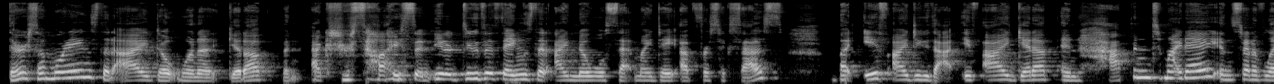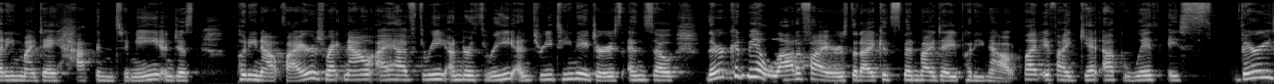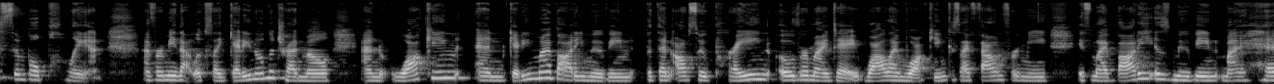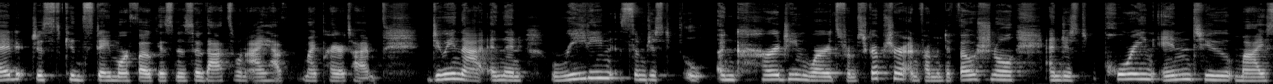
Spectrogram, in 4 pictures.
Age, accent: 20-39, American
